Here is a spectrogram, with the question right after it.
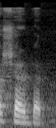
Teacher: जब शरबत बोल रहे हो तो आप तालु के हेल्प से बोल रहे हो, इसलिए इसको तालव्य श बोलते हैं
